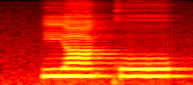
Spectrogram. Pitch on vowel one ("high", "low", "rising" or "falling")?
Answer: high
